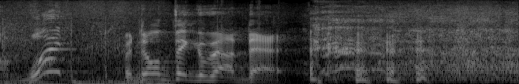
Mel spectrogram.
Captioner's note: chuckles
